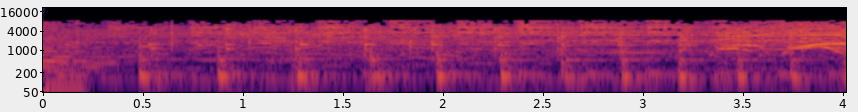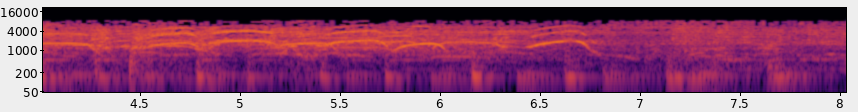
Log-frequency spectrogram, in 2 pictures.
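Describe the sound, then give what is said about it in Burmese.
Crowd cheering and shouting at a Burmese boxing match in Kanchanaburi province, Thailand, loud whooping yells that rise and fall in pitch over a steady rhythmic beat, swelling in the second half. “အော်ဟစ်အားပေးနေကြတဲ့ပရိသတ်တွေရဲ့အတန်တွေနဲ့ဆူညံနေတဲ့မြမပြည်သားတွေရဲ့လက်ဝှေ့ပွဲကိုထိုင်းနိုင်ငံရဲ့တနေရာမှာစီစီကြောက်ကားတွေ့နေကြတာပါ”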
